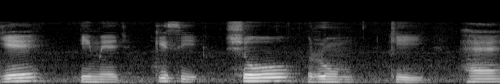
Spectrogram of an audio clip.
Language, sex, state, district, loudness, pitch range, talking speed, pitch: Hindi, male, Chhattisgarh, Raipur, -17 LUFS, 115-150 Hz, 70 wpm, 125 Hz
